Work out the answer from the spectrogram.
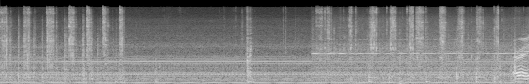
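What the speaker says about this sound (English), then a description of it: "we'll go ahead and remove bolts" Bolts come out of an aluminum jon boat deck with bursts of rapid ratcheting clicks and metallic tapping, close and fairly loud over a steady background hum.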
